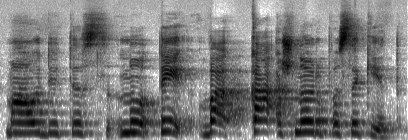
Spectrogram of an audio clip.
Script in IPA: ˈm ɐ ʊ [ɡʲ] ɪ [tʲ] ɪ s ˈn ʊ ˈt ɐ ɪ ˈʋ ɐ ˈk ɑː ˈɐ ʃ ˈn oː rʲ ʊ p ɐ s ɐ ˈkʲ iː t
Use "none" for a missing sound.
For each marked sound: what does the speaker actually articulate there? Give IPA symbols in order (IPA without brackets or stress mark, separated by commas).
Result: dʲ, tʲ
